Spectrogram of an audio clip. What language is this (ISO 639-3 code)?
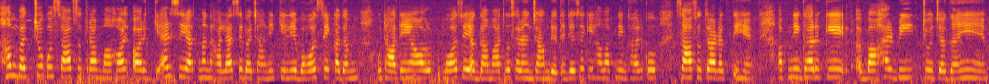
urd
